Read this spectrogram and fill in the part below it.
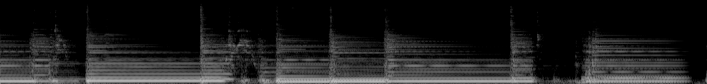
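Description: A Squier Paranormal Stratosonic electric guitar on the neck pickup plays through a Hughes & Kettner Tubemeister 20 tube amp into a V30 speaker, with pedals: clean, ringing notes and chords struck one after another, each sustaining and decaying, close and loud.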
